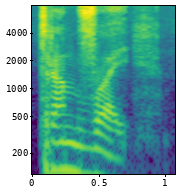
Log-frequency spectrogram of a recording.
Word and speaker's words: трамвай: Аналогичную замену мы наблюдаем, например, в слове «трамвай». Правильное произношение «трамвай», так как я только что произнес, но мы знаем, что существует просторечный вариант «трамвай».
